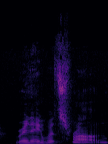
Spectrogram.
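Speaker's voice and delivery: breaking, crackly, cracking voice. Retelling how Ricky asked what was wrong: imitating Ricky's crackling voice. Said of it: "you can hear a crackle in his voice".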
